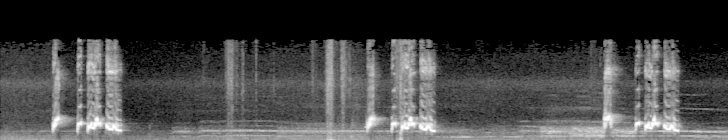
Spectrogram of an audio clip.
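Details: Red-whiskered bulbul singing as a lure bird in "ché chéc" contest style to call wild birds; three bursts of rapid, sharp chirping notes, spaced apart, with a faint steady whistle-like tone and light background noise.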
